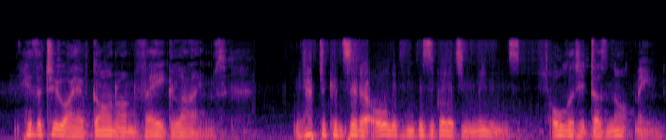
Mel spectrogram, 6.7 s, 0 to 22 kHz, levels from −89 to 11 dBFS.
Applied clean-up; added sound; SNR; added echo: neural separator model SepFormer DNS4.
